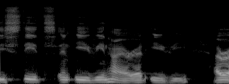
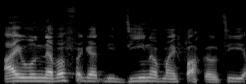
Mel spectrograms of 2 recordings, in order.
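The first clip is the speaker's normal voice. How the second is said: ordinary delivery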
